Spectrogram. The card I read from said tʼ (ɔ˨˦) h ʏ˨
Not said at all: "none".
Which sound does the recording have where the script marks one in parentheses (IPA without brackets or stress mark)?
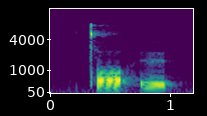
ɔ˨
